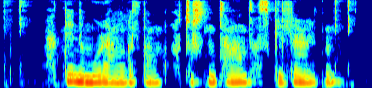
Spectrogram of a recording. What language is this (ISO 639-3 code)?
mon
